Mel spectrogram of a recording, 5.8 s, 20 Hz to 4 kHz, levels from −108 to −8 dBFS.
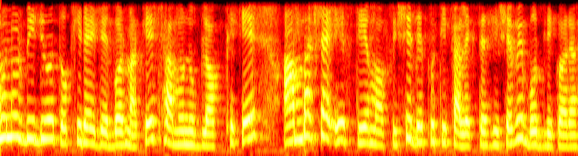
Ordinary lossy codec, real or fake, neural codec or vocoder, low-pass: none; fake; codec, 44.1 kHz, 7.8 kbps, Pupu-Codec; 3.6 kHz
